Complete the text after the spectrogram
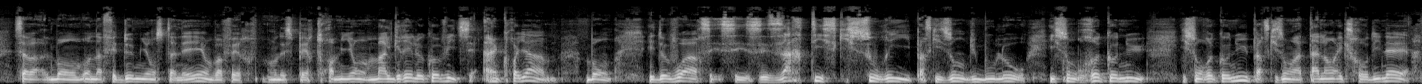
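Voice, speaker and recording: A man at medium pitch and moderate pace, with ordinary pitch variation and very even loudness, over noticeable background noise. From Belgium. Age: 70s. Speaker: philosopher and consultant. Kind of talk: interview.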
